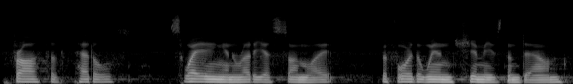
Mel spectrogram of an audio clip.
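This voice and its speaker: Smooth, slow male poet, echoey hall. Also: on the low side, little pitch movement, mellow, muffled recording. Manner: measured, short phrases with pauses. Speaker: poet reading own work. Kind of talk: poetry reading. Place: reverberant hall at a live public reading. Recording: echoey hall with long reverb.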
